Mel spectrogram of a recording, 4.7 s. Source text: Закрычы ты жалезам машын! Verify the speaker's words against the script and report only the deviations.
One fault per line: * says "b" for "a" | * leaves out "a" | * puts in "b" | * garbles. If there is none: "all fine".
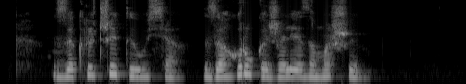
* puts in "ўся загрукай"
